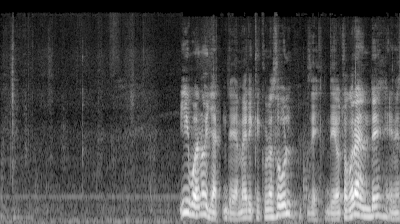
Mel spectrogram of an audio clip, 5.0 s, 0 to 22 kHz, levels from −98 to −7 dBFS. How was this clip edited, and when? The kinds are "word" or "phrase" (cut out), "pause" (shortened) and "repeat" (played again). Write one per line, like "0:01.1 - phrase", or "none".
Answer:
0:02.7 - phrase
0:03.8 - word

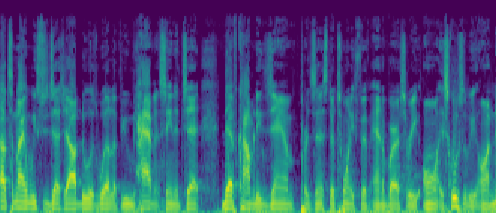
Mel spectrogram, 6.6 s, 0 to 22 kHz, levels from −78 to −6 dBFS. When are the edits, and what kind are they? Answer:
none

